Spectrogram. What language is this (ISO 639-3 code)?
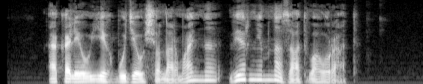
bel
